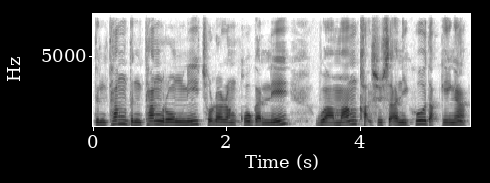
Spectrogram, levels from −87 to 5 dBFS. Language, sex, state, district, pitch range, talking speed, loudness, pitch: Garo, female, Meghalaya, West Garo Hills, 170-215 Hz, 85 wpm, -15 LUFS, 185 Hz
